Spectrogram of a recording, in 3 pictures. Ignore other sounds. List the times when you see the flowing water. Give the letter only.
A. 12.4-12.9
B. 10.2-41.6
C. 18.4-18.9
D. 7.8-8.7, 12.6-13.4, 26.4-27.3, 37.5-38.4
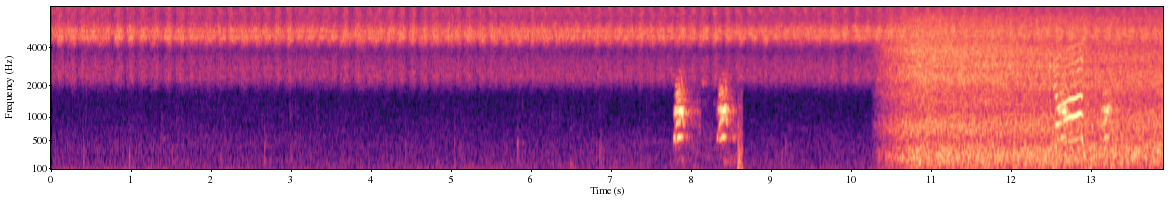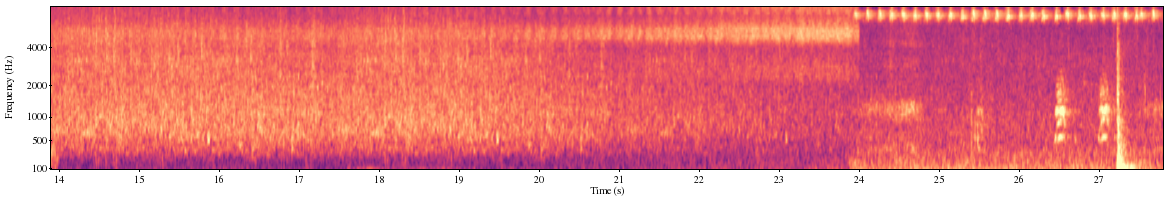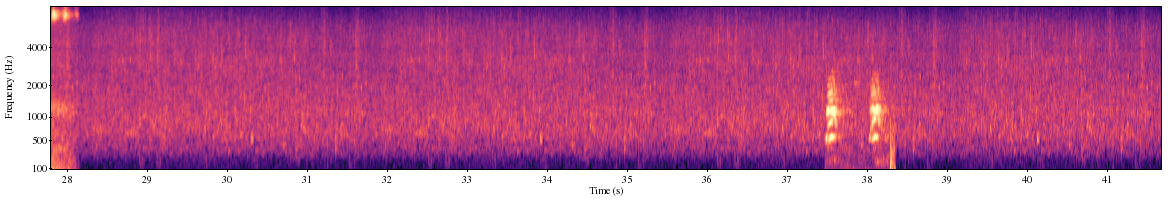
B.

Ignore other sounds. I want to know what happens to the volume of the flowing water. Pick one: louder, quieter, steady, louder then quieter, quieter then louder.
quieter.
